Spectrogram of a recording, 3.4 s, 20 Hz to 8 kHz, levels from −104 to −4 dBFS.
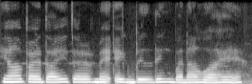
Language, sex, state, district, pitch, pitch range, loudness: Hindi, female, Arunachal Pradesh, Longding, 260 Hz, 245-265 Hz, -10 LUFS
